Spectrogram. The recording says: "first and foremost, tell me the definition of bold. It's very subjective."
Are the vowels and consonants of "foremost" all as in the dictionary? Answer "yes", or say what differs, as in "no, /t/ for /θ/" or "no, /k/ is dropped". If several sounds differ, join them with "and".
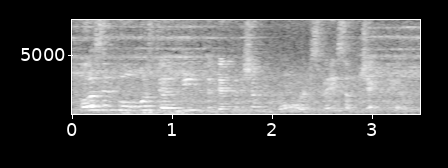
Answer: no, /l/ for /ɹ/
